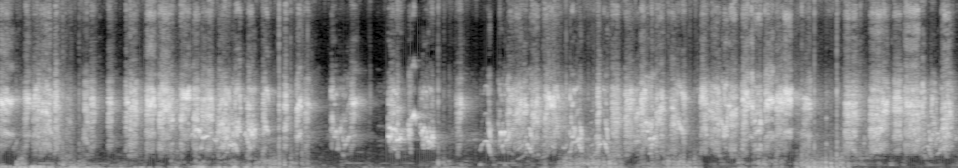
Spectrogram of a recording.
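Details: Continuous loud budgerigar warbling: dense, rapid chirps and squawky notes run almost unbroken, with a short dip in the middle before the busy chatter resumes.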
